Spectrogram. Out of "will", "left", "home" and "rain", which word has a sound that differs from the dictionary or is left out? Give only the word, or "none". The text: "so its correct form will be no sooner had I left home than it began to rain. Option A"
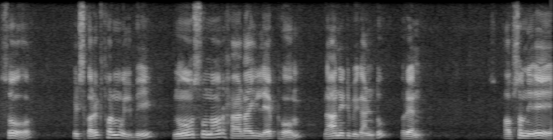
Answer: left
